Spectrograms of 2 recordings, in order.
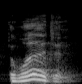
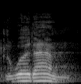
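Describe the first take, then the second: First: The word 'and' is reduced and blended in. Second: The word 'and' is said fully and clearly. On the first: The speaker calls it wrong. "If you use the weak form" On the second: The speaker calls it right. "We don't use the weak form there"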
